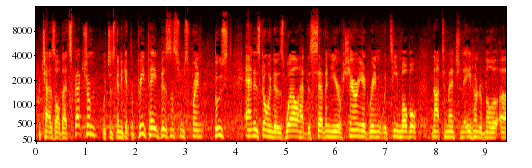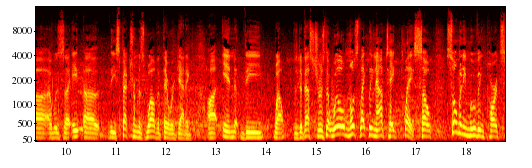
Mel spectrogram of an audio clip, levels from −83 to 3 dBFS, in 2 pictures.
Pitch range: 135-180 Hz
